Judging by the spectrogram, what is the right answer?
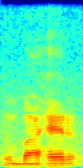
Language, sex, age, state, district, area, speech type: Urdu, male, 30-45, Telangana, Hyderabad, urban, spontaneous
